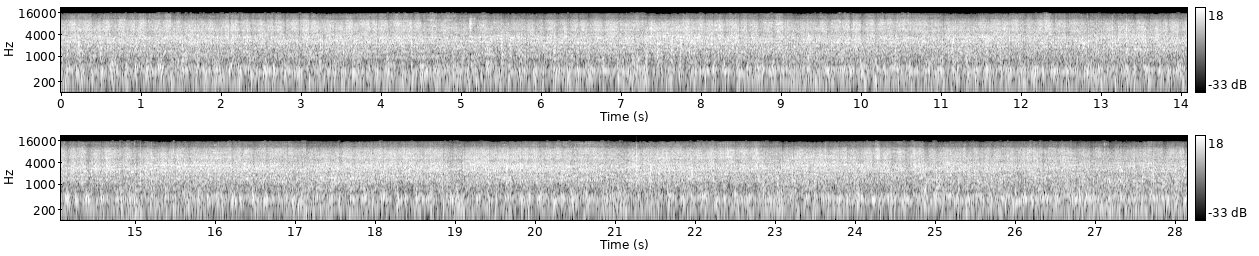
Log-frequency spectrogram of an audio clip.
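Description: Freight cars passing at close range: a loud, steady rumble of steel wheels on the rails, clattering as they roll over the road crossing.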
